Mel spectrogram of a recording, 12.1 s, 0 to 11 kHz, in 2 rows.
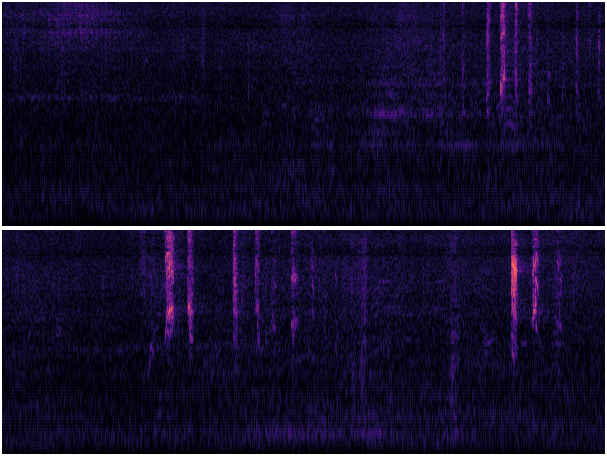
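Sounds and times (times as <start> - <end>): baby monkey squeaking: 4.8 - 6.0, 7.5 - 9.2, 11.1 - 11.8.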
